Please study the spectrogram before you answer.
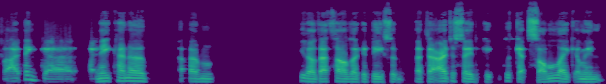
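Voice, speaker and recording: A man's voice: deep voice, fairly even intonation, normal speed, dry recording. A man from Ireland, a podcast guest talking in a meandering, hesitant way with many restarts. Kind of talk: casual conversation.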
